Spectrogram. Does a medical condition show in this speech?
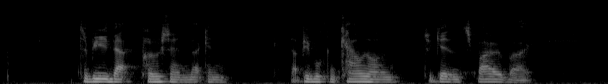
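Yes: cleft lip and palate; nut bar (likely Nuss bar) currently placed in chest, latest surgery.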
